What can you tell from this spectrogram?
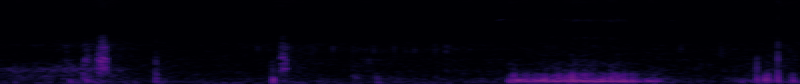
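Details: Sleeping puppy gives one long, low, buzzing snore lasting under a second, preceded and followed by scattered faint clicks and small shuffling noises.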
